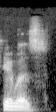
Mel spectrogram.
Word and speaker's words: shoes: Let's take, for example, the word shoes. It seems as though there is just the one sound to that, shoes, it goes through. But actually in Black Country, it becomes shewers. So we actually pronounce more of the letters. We get a split vowel sound, if you like, within our words.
